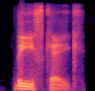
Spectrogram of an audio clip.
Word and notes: beefcake: British English

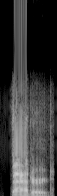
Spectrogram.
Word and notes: battered: American English

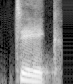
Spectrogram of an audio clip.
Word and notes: take: Indian

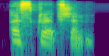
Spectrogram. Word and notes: ascription: Indian

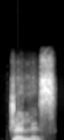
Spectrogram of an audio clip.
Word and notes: trellis: Indian

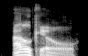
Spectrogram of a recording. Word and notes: alkyl: British English

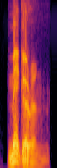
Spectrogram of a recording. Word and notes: megaron: British English

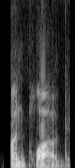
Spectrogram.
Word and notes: unplug: American English

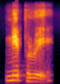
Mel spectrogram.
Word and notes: napery: Indian

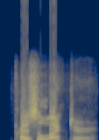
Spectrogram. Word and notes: Preselector: American English

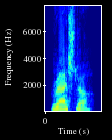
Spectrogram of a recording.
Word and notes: rasher: Indian

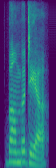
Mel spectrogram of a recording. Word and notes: bombardier: Indian

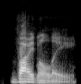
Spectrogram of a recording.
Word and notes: vitally: American English

